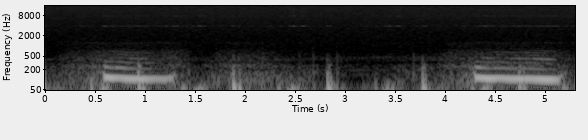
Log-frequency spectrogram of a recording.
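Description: Low, muffled thumps with a deep humming tone at about 63 a minute: a resting heartbeat.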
